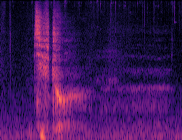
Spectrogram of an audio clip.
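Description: A man speaking in a hushed, whispered voice: one short breathy phrase about half a second in, then only quiet room tone.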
